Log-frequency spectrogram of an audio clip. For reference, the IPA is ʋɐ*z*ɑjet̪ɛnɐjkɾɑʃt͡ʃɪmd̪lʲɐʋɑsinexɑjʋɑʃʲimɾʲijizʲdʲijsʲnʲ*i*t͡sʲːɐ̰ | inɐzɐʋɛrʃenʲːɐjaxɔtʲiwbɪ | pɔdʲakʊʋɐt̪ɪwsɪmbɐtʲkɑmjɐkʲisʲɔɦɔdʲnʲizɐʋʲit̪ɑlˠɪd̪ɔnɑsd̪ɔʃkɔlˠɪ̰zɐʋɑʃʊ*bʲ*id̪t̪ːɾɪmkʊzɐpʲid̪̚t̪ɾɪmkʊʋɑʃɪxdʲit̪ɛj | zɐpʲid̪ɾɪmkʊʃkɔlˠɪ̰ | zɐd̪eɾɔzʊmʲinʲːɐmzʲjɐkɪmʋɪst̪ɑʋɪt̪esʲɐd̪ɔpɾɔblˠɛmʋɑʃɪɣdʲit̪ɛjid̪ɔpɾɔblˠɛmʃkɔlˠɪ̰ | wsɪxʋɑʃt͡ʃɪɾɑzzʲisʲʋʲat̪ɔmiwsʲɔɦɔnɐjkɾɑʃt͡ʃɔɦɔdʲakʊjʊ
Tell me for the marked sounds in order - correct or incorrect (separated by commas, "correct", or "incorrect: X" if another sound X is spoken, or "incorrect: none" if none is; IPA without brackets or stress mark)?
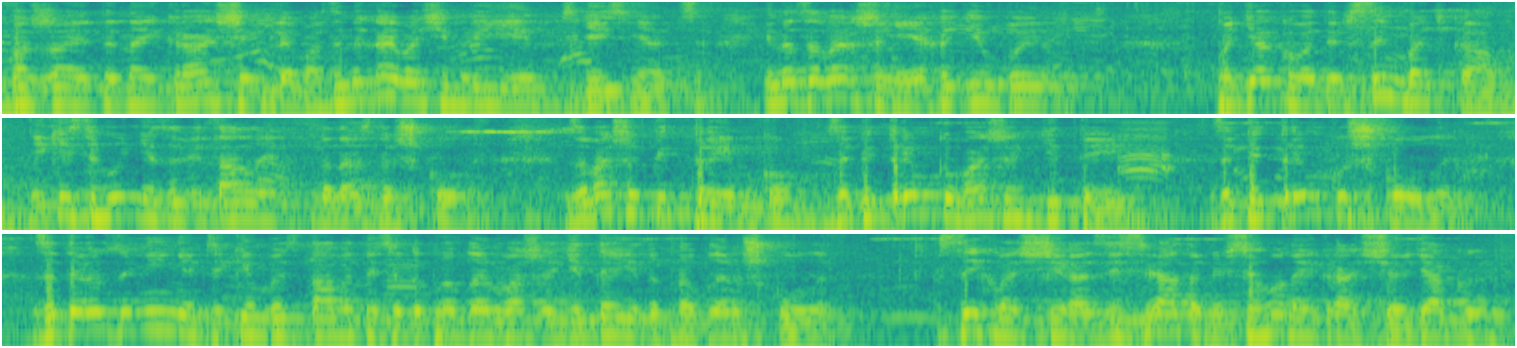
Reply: incorrect: ʒ, incorrect: a, incorrect: pʲ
